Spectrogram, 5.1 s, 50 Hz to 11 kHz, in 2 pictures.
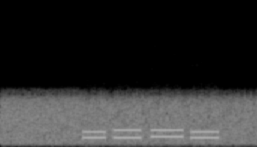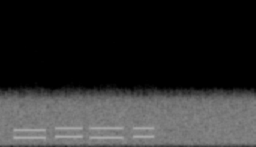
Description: DTMF, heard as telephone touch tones, dialled by hand, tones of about 260 ms, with phone line noise. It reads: 4584 5969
